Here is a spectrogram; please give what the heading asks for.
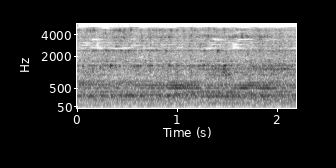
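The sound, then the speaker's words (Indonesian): Water rushing steadily from a tap while a face is washed, a loud, continuous, even hiss with no voices. “suara keran air. Mungkin temanku sedang cuci muka.”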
